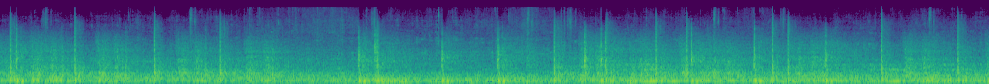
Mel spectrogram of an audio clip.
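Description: Fireworks display: shells bursting in quick, irregular succession, several bangs and crackles a second over a continuous low rumble.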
